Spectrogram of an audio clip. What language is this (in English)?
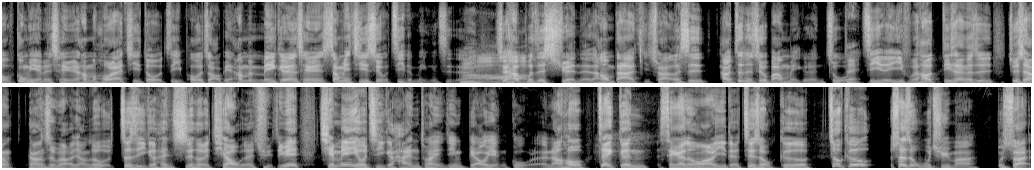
Chinese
